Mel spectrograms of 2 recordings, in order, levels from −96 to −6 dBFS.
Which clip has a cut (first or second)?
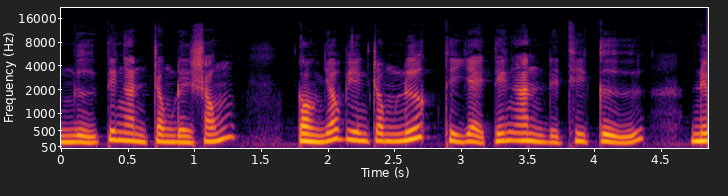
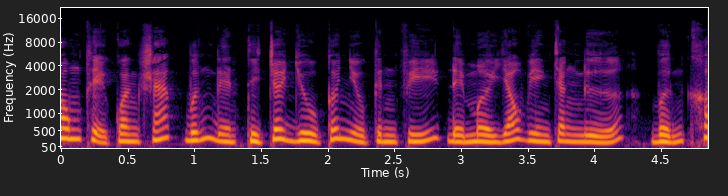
second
